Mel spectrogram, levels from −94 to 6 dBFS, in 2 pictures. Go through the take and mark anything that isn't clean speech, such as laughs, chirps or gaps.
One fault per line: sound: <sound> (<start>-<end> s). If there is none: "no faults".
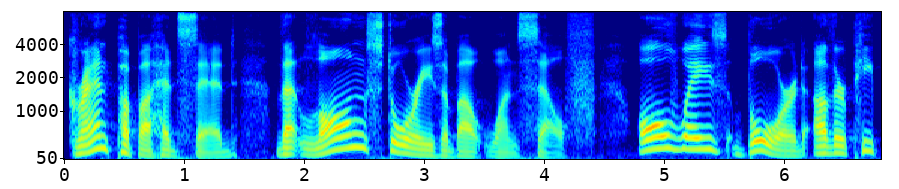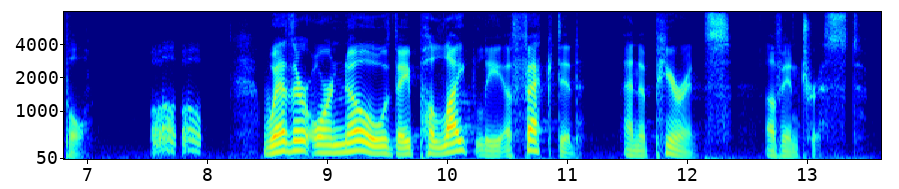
sound: laugh (7.5-8.0 s)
